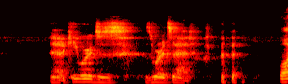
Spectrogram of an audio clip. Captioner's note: laughs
